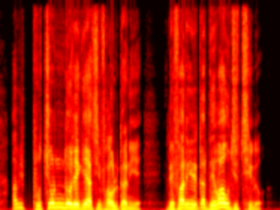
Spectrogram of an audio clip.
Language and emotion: Bengali, angry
